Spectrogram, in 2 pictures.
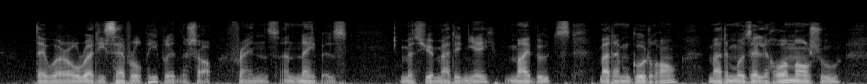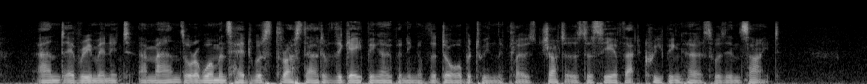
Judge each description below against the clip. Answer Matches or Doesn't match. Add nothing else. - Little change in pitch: Matches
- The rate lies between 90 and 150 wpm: Doesn't match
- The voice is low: Matches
